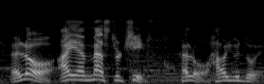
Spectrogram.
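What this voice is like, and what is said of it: Put-on Spanish accent. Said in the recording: “if they all have Spanish accents”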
